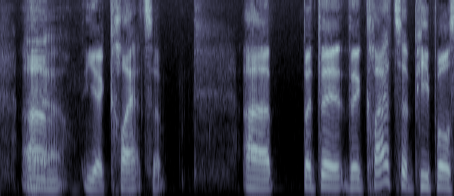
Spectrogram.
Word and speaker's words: Clatsop: And Fort Clatsop? That's what I thought too, but it's close. There's an L in there. Clatsop.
